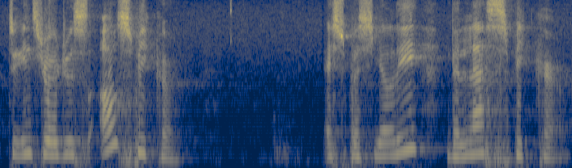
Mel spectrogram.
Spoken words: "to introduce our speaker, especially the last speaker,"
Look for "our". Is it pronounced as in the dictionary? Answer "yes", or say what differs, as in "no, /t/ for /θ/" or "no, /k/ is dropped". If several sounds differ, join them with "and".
no, /w/ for /ɹ/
